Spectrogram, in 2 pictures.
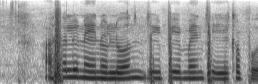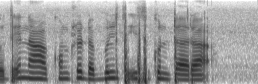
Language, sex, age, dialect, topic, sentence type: Telugu, female, 25-30, Central/Coastal, banking, question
